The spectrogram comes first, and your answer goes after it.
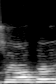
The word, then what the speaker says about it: Tiago: that very first so it is pronounced three Argo is it yeah but that's that's as good as any way to pronounce my name yes okay well um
